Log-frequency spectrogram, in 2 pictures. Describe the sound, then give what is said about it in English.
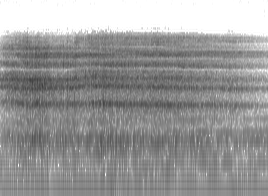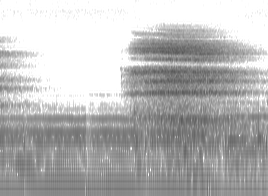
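A long, drawn-out wolf howl sounds over a deep rumble. It fades, then a second howl rises for a few seconds. The tones are sustained, harmonic and loud, with no voices. “Cracking the final vertebrae into place, it howls into the quiet night.”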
